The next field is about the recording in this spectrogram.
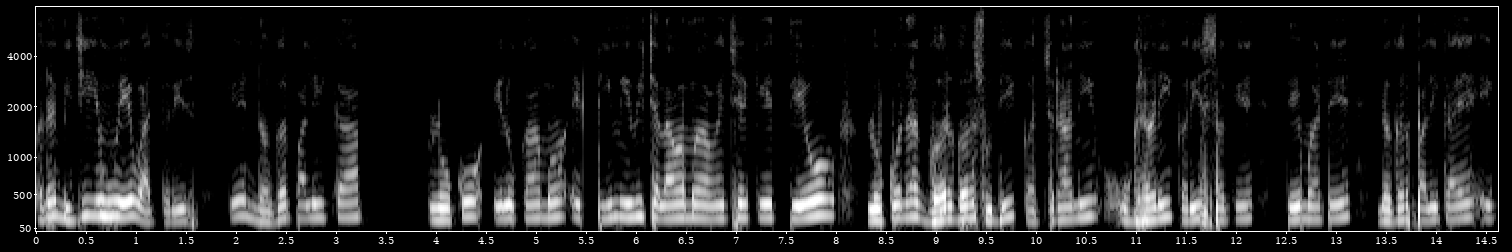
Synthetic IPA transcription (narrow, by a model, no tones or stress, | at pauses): ənebid͡ʒiɦũeʋat̪̚kəɾiʃ | kenəɡəɾpalika | lokoelokamãʔek̚ʈimeʋit͡ʃəlaʋːamãaʋet͡ʃʰeket̪eolokonaɡʱəɾɡʱəɾsud̪ʱikət͡ʃɾaniuɡʱɾaɽ̃ikəɾiʃəke | t̪emaʈe | nəɡəɾpalikaeʔek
